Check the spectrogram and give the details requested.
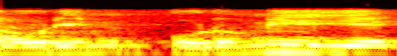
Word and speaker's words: Urmia: eran de Azerbaiyán Occidental, de la provincia de Urmia, Urumille, como dice usted siempre, con la pronunciación original, y de familias cristianas caldeas, pero bueno, con impronta fuertemente ligada a la cultura túrquica, ¿no?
